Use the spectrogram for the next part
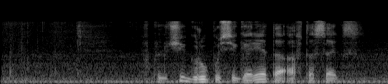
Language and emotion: Russian, neutral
